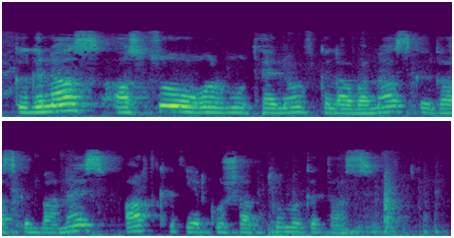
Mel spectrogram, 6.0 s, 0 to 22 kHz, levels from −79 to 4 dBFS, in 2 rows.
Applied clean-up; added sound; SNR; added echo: none; Zipper (clothing); 19 dB; none.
